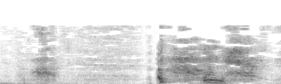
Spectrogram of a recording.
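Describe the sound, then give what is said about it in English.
A man coughs while laughing: a soft, breathy burst first, then a sharper, rougher one with raspy, hoarse tails, all fairly faint. “I'm laughing, so I got a cough.”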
